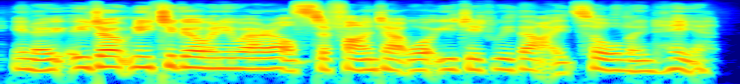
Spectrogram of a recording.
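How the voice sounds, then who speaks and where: A woman's voice: deep voice, steady tone, fast, a little mellow, no echo, studio quality. A woman hosting a live stream, chatting casually as she walks viewers through her screen, thinking aloud and often restarting her sentences. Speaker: host.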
